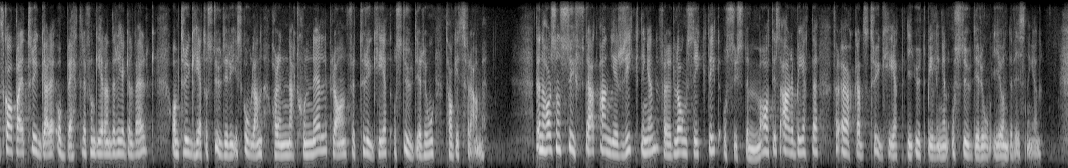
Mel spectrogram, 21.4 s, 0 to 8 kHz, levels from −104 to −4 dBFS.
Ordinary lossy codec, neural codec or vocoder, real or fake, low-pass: Opus, 24 kbps; none; real; 7.2 kHz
